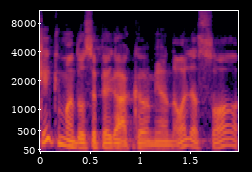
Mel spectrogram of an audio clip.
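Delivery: fast, hushed, low and judgmental rattled murmur.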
